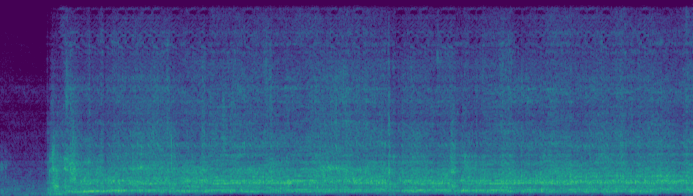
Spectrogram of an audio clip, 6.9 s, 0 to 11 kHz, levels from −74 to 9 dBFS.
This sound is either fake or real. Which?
fake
